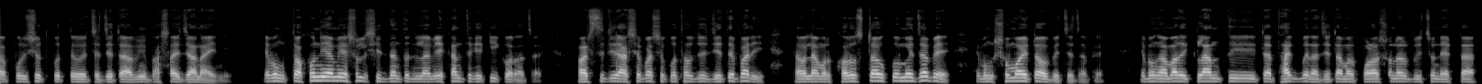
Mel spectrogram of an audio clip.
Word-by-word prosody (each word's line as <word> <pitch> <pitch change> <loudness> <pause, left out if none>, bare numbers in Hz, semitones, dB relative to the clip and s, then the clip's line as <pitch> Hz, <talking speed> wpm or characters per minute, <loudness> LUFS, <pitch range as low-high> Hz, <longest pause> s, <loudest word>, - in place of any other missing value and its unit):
পরিশোধ 135 +2 -3
করতে 130 - -5
হয়েছে, 120 0 -2
যেটা 120 +1 -1
আমি 125 +2 -2
বাসায় 125 -2 -1
জানাইনি। 100 -6 -1 0.4
এবং 155 +2 +3 0.2
তখনই 180 +1 +5
আমি 175 - +3
আসলে 165 -2 -4
সিদ্ধান্ত 145 -1 -3
নিলাম 130 0 -1
এখান 145 +4 -1
থেকে 140 -2 -3
কি 150 - -4
করা 100 - -2
যায়? - - -16 0.3
ভার্সিটির 145 +2 +1
আশেপাশে 150 +2 -3
কোথাও 140 0 -3
যদি 140 -3 -4
যেতে 140 +3 0
পারি, 150 -7 +2 0.3
তাহলে 125 +1 +2
আমার 130 - -1
খরচটাও 145 +4 +3
কমে 165 0 +3
যাবে 185 -3 +4 0.4
এবং 135 +1 -2
সময়টাও 155 -3 +5
বেঁচে 105 - -6
যাবে। - - -13 0.4
এবং 140 +2 0
আমার 145 +2 +5
এই - - -7
ক্লান্তিটা 145 -1 +1
থাকবে 135 +1 +2
না - - +2
যেটা 120 +2 -2
আমার 125 -1 -1
পড়াশোনার 130 +1 +1
পেছনে 130 0 -5
একটা 125 - -2
140 Hz, 180 wpm, -23 LUFS, 130-150 Hz, 0.4 s, তখনই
